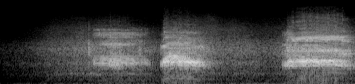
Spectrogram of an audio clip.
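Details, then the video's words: Immature greater flamingo in winter, 25 January 2022, recorded from a very noisy bird observatory in Aiguamolls Natural Park, Spain. It gives three harsh, nasal, goose-like honks, each about half a second long, the last two louder and more grating. "FLAMANT Rose/Immature/Hiver/Cris"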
